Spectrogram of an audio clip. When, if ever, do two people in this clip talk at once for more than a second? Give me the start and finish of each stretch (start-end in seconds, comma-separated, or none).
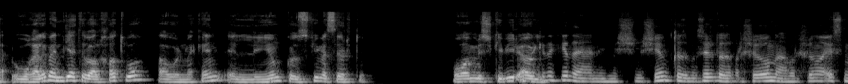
none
